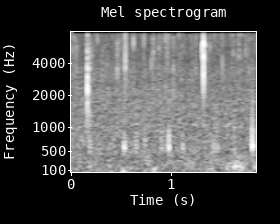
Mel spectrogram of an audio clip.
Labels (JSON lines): {"label": "biophony, rattle response", "recorder": "SoundTrap 500"}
